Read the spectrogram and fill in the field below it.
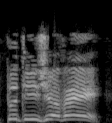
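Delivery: high, loud calling out into the dark; searching for the lost boy in the dark; shouting a name. A narrator's reading.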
